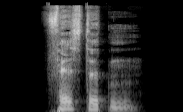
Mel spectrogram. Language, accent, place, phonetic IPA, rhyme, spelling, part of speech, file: German, Germany, Berlin, [ˈfɛstətn̩], -ɛstətn̩, festeten, verb, De-festeten.ogg
- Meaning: inflection of festen: 1. first/third-person plural preterite 2. first/third-person plural subjunctive II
